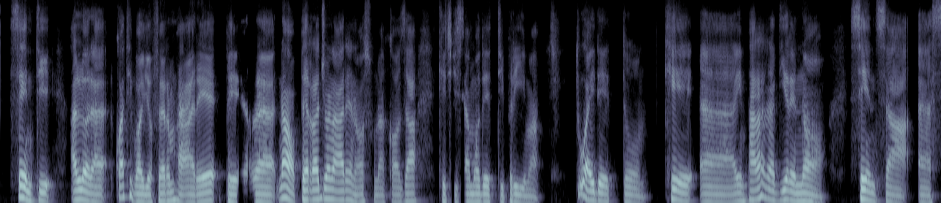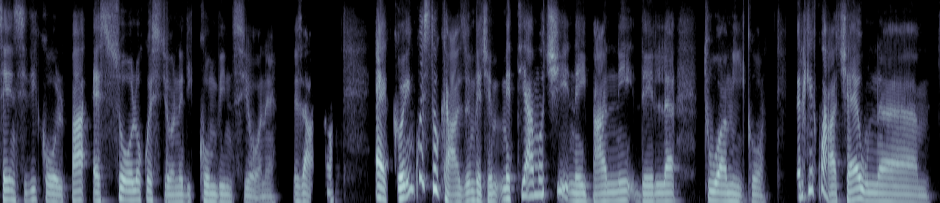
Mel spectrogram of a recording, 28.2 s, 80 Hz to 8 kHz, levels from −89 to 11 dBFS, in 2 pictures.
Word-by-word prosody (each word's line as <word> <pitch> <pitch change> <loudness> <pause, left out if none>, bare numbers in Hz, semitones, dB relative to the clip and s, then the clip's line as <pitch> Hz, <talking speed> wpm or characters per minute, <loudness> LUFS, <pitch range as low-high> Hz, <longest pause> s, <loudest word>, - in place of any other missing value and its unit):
Senti, 120 -7 +1 0.2
allora, 125 -5 +2
qua 165 - 0
ti 165 - -5
voglio 110 -1 +1
fermare 115 0 0
per 105 0 -1
no, 160 +1 +4
per 140 -1 +3
ragionare, 140 -2 +2
no, 105 -2 -4
su 110 - -14
una 100 -1 -8
cosa 105 +3 -5 0.3
che 115 - -6
ci 110 -1 -11
siamo 110 +2 -3
detti 110 -1 -4
prima. 100 -6 -5 0.5
Tu - - -2
hai 125 - +4
detto 110 - -4 0.2
che, 120 -6 -1
uhm, 105 -1 -4
imparare 135 +7 -1
a - - 0
dire 130 +1 0
no 110 -7 -1 0.3
senza, 115 -7 -1
ehm, 105 -2 -6
sensi 135 +2 -2
di 140 +3 -4
colpa 115 +1 0
è 120 - +1
solo 130 +3 +2
questione 115 -6 -2
di 105 -1 -10
convinzione, 100 -6 -3 0.2
esatto? 115 +2 -5 0.6
Ecco, 155 - +7
in 190 - +3
questo 320 -7 +4
caso 105 - 0
invece 125 -3 +1
m 115 -1 -2
mettiamoci 205 - +2
nei 115 -2 +2
panni 120 +4 0
del 115 +1 +1 0.4
tuo 125 -2 +3
amico, 105 -4 -2 0.4
perché 190 +11 0
qua 110 +1 +2
c'è 130 +5 +2
un, 120 -5 +2
uhm, 110 -4 -1
115 Hz, 120 wpm, -21 LUFS, 105-130 Hz, 0.6 s, Ecco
